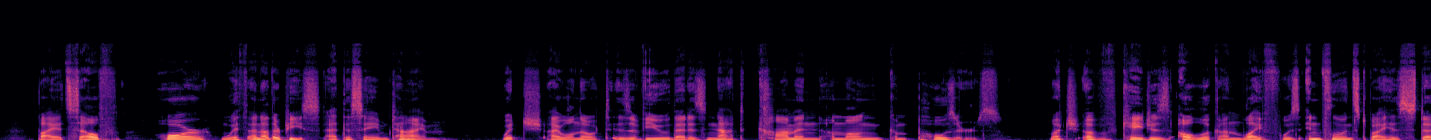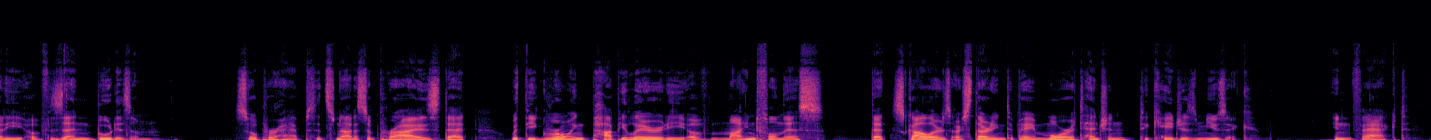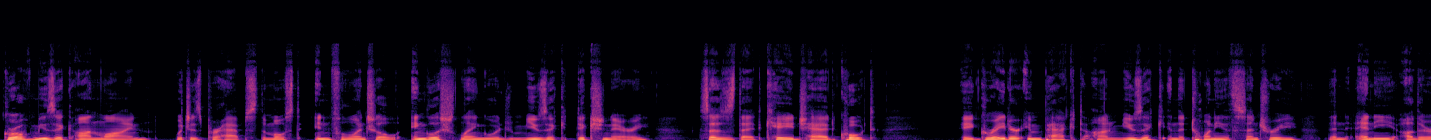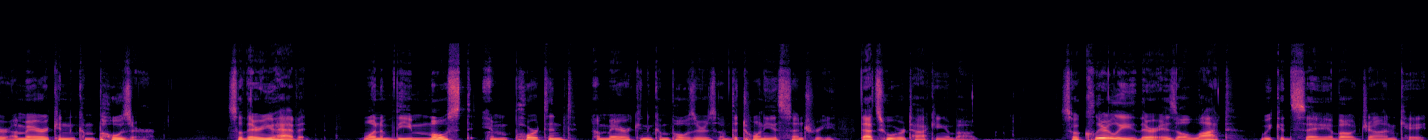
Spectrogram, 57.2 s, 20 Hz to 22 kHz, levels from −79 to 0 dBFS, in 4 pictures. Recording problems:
none

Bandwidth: 15 kHz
